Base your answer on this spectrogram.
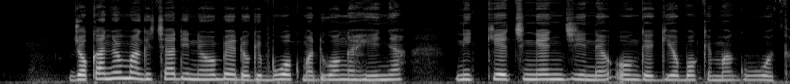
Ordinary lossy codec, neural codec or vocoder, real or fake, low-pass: none; none; real; none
